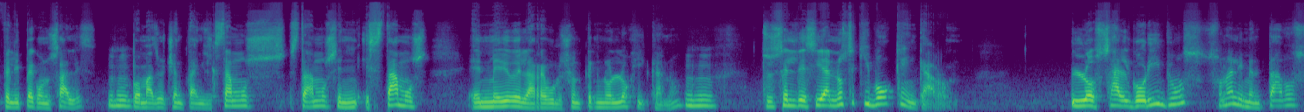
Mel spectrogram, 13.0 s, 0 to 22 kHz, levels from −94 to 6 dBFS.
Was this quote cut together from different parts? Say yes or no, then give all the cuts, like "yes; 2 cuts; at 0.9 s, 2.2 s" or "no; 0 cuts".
yes; 2 cuts; at 1.3 s, 2.1 s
